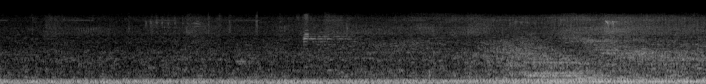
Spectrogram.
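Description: Steady low rumble of outdoor background noise, growing a little louder about five seconds in.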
